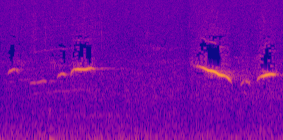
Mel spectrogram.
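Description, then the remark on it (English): A park ranger whistles a few clear, warbling phrases imitating a magpie's song, hoping a magpie will warble back, with sliding notes in two bursts separated by a pause, over a soft outdoor background. “He whistles, hoping he can seduce a magpie to warble back.”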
